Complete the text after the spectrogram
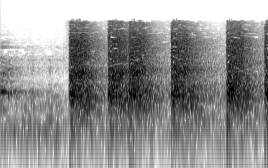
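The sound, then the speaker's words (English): Gunshots are fired at a fleeing horse-drawn wagon: five loud, sharp bangs at uneven intervals, each one cracking and then decaying briefly before the next. “You other men, fire at that wagon.”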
